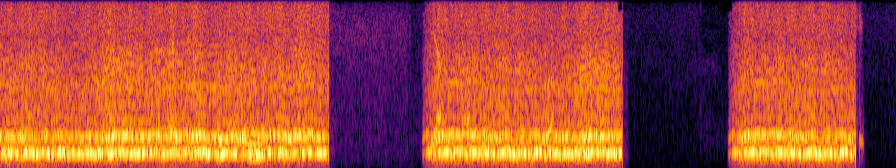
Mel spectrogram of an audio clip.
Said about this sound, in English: The bees buzzing around in my bonnet, here they are.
